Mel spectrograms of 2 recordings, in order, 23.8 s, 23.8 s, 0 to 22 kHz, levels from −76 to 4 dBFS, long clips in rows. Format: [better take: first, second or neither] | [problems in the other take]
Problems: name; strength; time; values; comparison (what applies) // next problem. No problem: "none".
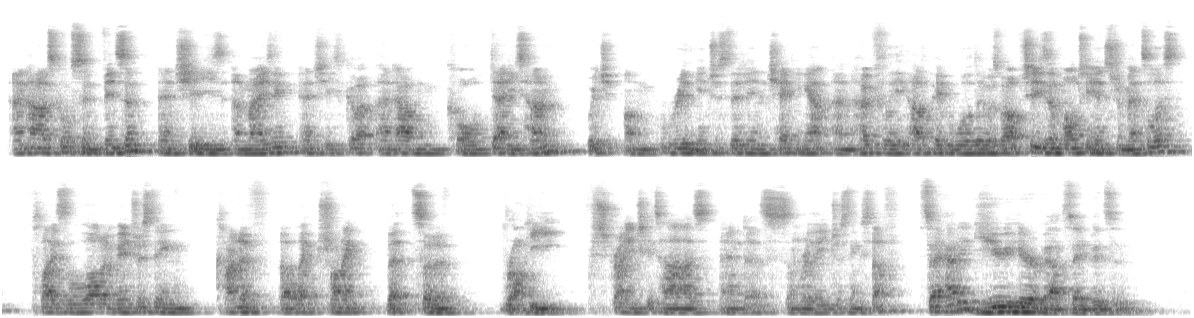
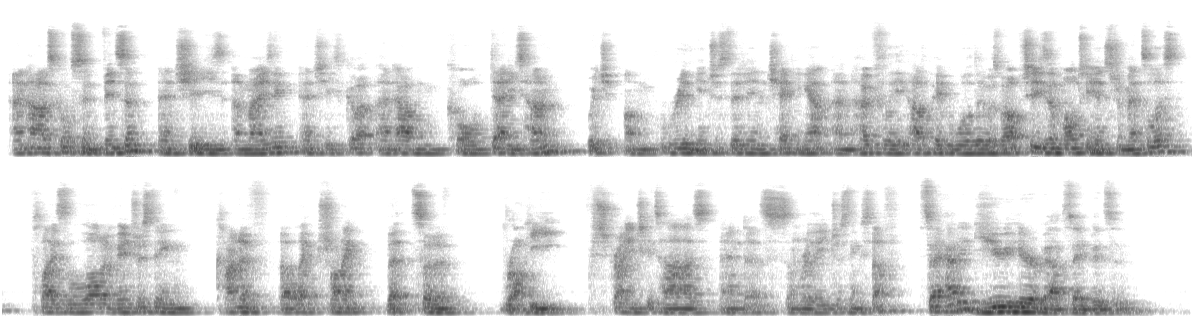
neither | off-mic speech; far; the same in both // room echo; noticeable; dies away in 0.4 s; the same in both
